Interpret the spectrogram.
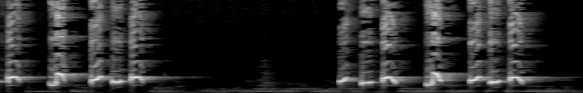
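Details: Straw-headed bulbul pouring out two bursts of rapid, ringing, liquid whistles separated by a brief lull, the notes bouncing up and down in pitch, with soft low chatter between the bursts.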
